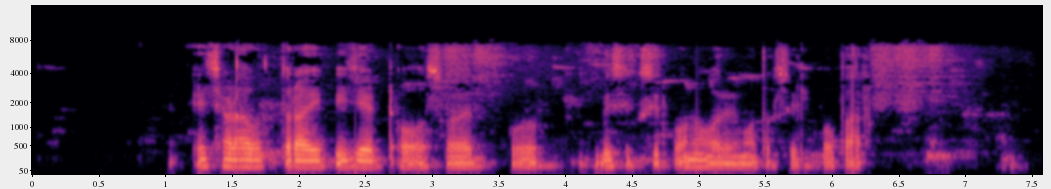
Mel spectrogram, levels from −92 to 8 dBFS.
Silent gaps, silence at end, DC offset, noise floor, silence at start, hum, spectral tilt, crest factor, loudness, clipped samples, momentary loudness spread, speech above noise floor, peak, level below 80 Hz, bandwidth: none; 0.2 s; under 0.1%; -85 dBFS; 1.05 s; none; -5 dB/octave; 22 dB; -22 LUFS; under 0.1%; 11 LU; 62 dB; -2 dBFS; -56 dBFS; 8 kHz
